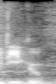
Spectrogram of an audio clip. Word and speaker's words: Deku: And yes, I know it's meant to be pronounced Deku, but it's totally deu.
